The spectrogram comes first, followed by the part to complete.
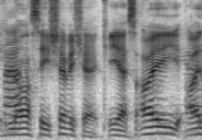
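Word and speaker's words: Ignacy Trzewiczek: Ignacy Shevchik.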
